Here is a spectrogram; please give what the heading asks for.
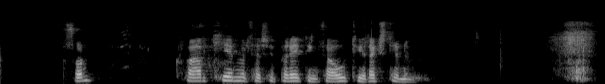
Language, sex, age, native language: Icelandic, male, 50-59, Icelandic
